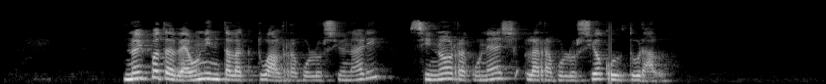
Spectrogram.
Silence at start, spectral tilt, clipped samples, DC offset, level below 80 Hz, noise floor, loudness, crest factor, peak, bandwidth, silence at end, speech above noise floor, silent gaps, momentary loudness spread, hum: 1.25 s; -4 dB/octave; under 0.1%; under 0.1%; -60 dBFS; -68 dBFS; -18 LUFS; 18 dB; -2 dBFS; 8.4 kHz; 1.6 s; 50 dB; none; 12 LU; none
